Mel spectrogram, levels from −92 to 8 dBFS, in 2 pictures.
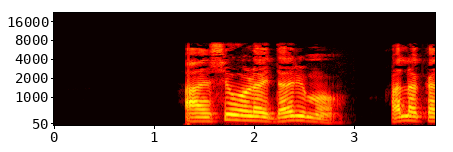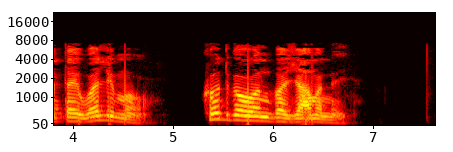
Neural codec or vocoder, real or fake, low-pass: none; real; 7.2 kHz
